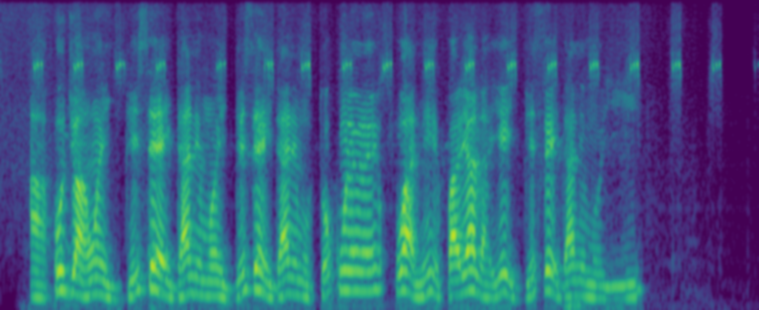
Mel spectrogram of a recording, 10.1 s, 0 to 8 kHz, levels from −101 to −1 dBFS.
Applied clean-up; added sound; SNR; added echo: neural mask model RNNoise.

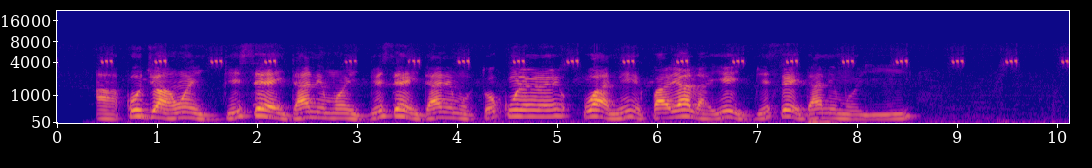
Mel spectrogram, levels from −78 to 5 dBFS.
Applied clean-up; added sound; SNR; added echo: none; Cricket; 14 dB; none.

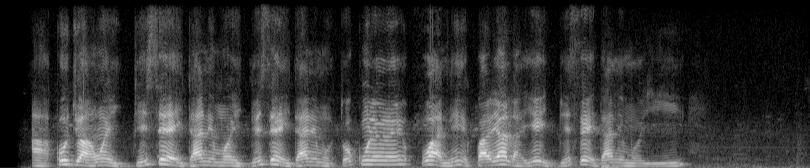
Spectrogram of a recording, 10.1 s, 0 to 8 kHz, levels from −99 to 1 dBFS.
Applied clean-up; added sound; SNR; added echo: none; none; none; none.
